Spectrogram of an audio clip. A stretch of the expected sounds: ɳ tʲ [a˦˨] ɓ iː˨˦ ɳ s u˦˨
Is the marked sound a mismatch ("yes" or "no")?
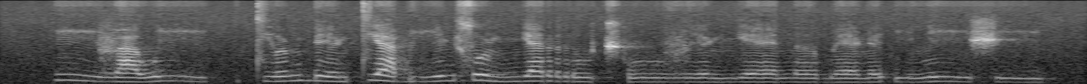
no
